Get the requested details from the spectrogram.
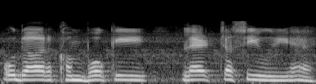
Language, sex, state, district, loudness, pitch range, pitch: Hindi, female, Haryana, Charkhi Dadri, -14 LUFS, 195-210 Hz, 205 Hz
